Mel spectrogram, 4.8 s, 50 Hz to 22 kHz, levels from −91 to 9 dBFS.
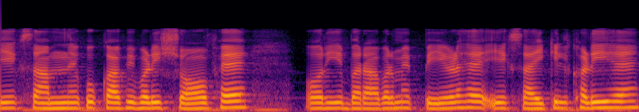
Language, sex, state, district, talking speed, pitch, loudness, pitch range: Hindi, female, Bihar, Kaimur, 210 wpm, 195 Hz, -15 LUFS, 190-205 Hz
